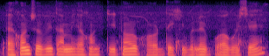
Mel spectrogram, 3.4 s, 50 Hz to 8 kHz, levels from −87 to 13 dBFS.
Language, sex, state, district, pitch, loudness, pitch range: Assamese, male, Assam, Kamrup Metropolitan, 110 Hz, -19 LUFS, 100-115 Hz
